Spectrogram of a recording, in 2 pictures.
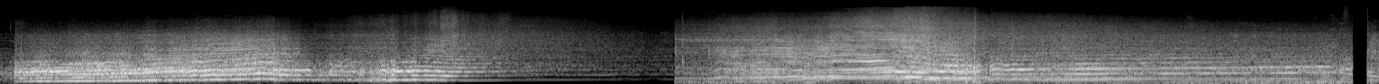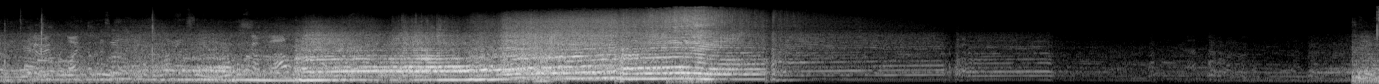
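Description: DTM touring-car racing engines at full throttle on a hill climb, three cars passing in turn. Each engine's pitch climbs and drops sharply at each upshift, and a more distant engine is heard approaching near the end.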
